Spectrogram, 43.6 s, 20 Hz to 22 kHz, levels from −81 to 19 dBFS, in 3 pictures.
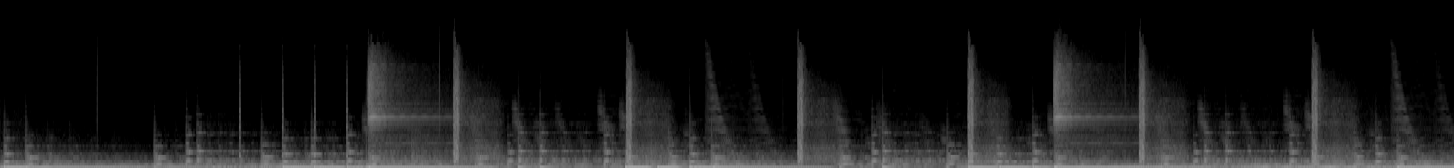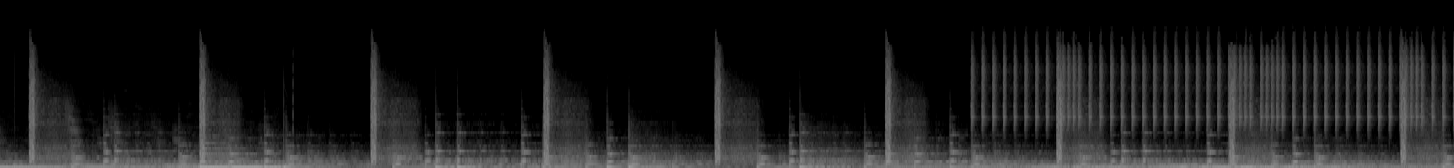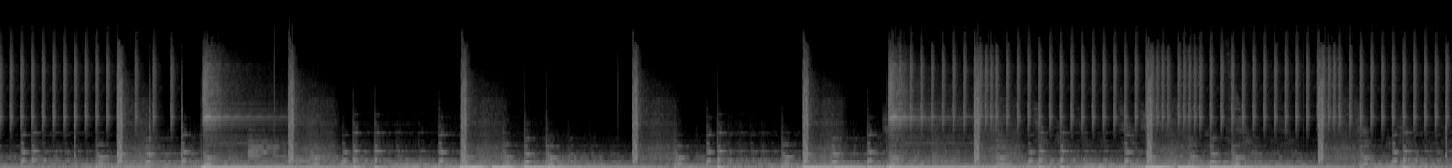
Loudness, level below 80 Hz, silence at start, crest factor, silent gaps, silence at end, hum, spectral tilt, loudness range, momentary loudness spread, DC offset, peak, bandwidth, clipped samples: -25 LUFS; -26 dBFS; 0 s; 18 dB; none; 0 s; none; -6 dB/octave; 8 LU; 13 LU; under 0.1%; -6 dBFS; 16 kHz; under 0.1%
